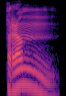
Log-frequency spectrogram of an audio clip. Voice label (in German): "Brumm", Burgenland Dialekt hianzisch; Brunnen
